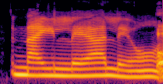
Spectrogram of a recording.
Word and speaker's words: Nailea Leon: You do it. Say it like the way. – Nailea Leon. – Ah, so much better.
